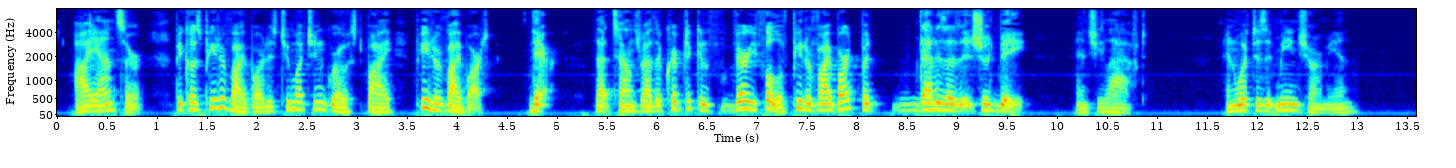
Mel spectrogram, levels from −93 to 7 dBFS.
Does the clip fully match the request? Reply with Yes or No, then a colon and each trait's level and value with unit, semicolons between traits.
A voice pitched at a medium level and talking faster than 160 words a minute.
Yes: medium, 160 Hz; average, 170 wpm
